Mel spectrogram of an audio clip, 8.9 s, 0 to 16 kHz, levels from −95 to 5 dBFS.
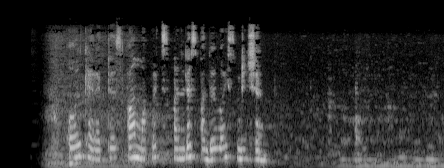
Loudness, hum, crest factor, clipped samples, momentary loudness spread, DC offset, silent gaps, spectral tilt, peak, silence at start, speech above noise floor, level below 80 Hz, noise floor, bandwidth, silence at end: -22 LUFS; none; 26 dB; under 0.1%; 22 LU; under 0.1%; none; -3 dB/octave; 0 dBFS; 0.95 s; 37 dB; -50 dBFS; -59 dBFS; 9.6 kHz; 0 s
